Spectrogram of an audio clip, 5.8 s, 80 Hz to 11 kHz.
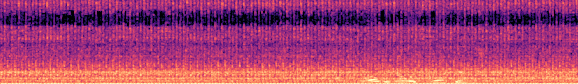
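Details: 1965 Evinrude Electromatic 75 hp two-stroke outboard after new water pump impeller and lower unit service: steady low drumming idle with faint chirp; runs perfectly and pumps water well from the exhaust hole.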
